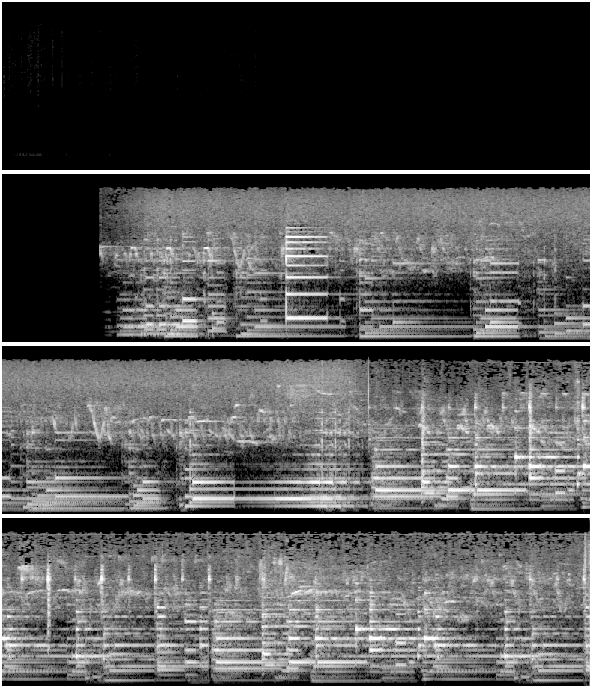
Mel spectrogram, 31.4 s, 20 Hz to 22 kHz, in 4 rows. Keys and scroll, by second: 1.7-3.8 typing, 7.1 w, 18.8-19.7 typing, 23.2-24.0 typing, 25.2-26.0 typing, 27.6 typing.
